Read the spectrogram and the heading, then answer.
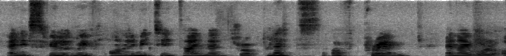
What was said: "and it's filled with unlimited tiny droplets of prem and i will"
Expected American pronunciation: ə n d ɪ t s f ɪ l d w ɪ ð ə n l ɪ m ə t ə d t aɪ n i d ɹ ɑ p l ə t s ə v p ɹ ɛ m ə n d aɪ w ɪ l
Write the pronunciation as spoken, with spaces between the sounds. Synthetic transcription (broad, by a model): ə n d ɪ t s f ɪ l d w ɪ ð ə n l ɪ m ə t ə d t aɪ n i d ɹ ɑ p l ə t s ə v p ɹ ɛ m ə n aɪ w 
